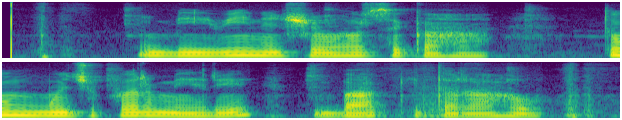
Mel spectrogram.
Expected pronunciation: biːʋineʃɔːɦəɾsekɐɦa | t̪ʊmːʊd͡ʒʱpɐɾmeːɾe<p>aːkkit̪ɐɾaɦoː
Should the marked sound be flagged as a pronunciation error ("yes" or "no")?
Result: yes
